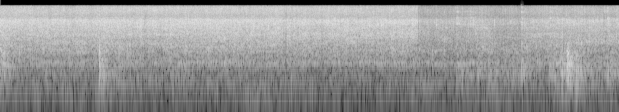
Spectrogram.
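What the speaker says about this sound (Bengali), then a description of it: "এবার আমি বরবটিগুলোকেও ভালো করে ভেজে নেব" Yardlong beans frying in oil in a wok, a steady loud sizzle with occasional stirring scrapes, continuous throughout with no talking.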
